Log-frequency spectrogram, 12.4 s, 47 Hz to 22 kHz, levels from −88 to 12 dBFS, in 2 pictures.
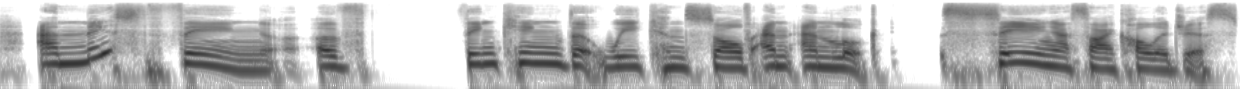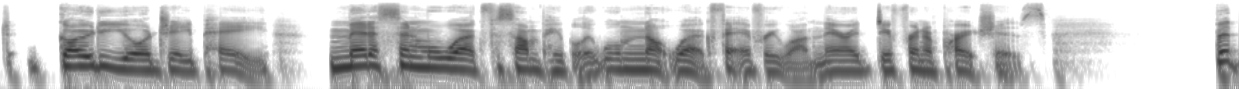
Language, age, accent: English, 20-39, Australian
